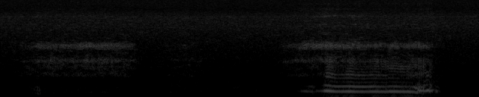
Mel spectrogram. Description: My sister snore. / Sister snore 💓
